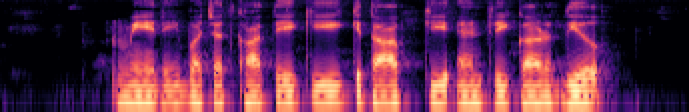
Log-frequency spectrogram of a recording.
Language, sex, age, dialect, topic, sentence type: Hindi, male, 18-24, Hindustani Malvi Khadi Boli, banking, question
